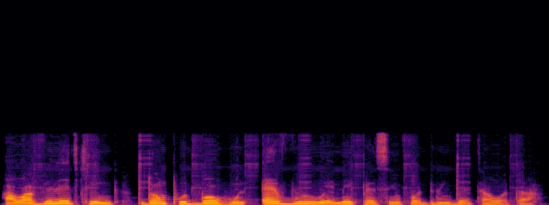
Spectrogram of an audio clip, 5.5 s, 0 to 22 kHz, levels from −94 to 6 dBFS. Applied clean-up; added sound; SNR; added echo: neural separator model SepFormer DNS4.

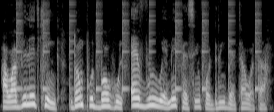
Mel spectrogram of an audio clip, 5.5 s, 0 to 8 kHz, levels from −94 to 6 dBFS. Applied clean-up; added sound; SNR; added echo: none; Keyboard (musical); 19 dB; none.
